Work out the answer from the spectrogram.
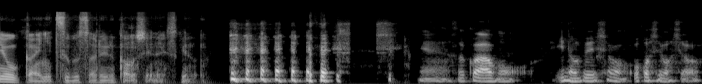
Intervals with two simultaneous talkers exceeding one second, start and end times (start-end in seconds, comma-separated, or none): none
